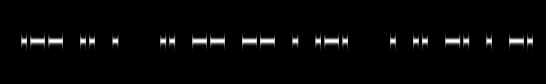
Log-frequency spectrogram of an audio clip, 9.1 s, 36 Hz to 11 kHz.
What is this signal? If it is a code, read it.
Morse code, heard as a keyed tone, about 16 wpm, spaced as for 14 wpm, 680 Hz. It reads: WIE IMMER EINEN
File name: Morsekurs / Witze / Witz 31. Mai 2022 70 F80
